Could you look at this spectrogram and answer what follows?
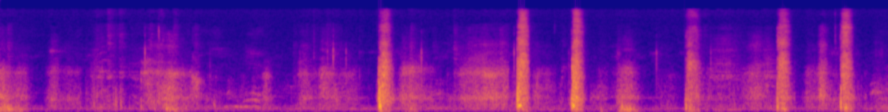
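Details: About six sharp, brief snorting bursts amid snuffling and room noise; repeated sneezes.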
